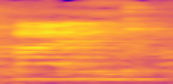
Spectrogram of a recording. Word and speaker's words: palm: yon hindi pa nasabi palm tree Nasabi mo na kanina palm Yun nga palm tree palm tree Kaya nga may silent L ang ano non ang big palm tree yan ah ano pa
